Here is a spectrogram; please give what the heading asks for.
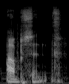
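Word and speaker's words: absinthe: It is pronounced absin. Absinth.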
